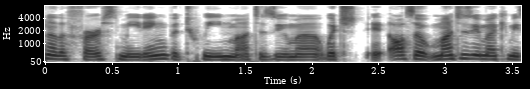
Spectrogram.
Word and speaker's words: Montezuma: spelled montezuma moctezuma there's a bunch of ways of saying it i've always said montezuma so that's what i'll be saying here feel free to write in and tell me your preferred way of pronouncing his name the first meeting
